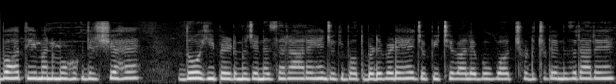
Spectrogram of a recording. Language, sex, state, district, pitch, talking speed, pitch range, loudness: Hindi, female, Himachal Pradesh, Shimla, 265 Hz, 290 wpm, 255-275 Hz, -15 LUFS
